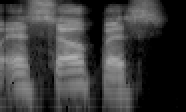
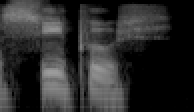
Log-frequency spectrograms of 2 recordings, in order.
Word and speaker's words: Esopus: terms of yeah i'm sure there's lots of mispronunciations um but uh no esopus isn't exactly correct but it's uh sea pus you know suppose and it just became standard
